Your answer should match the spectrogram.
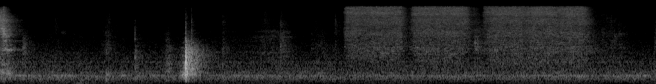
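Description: A single knock about two seconds in, then three hissing sprays from a kitchen sprayer misting the tops of bread dough balls to keep them moist. The first two sprays are short; the last lasts about a second.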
